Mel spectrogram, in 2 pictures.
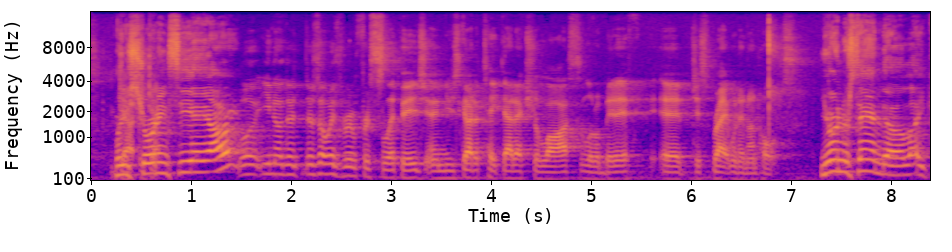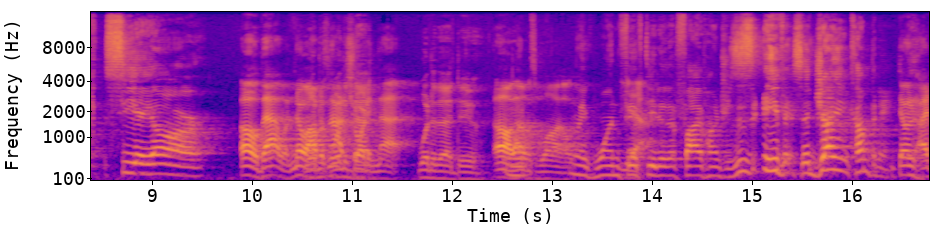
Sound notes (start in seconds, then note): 6.7 finger snaps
